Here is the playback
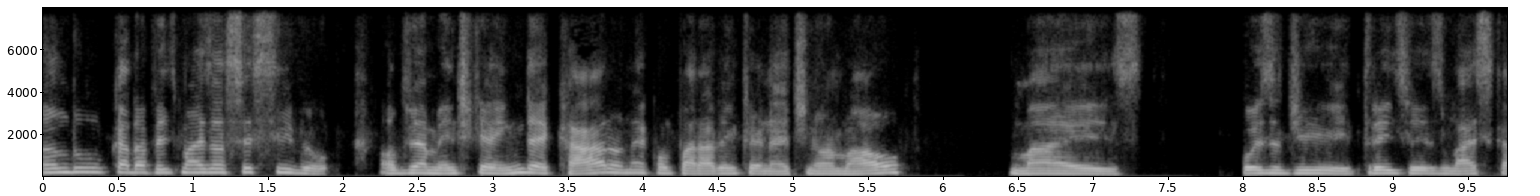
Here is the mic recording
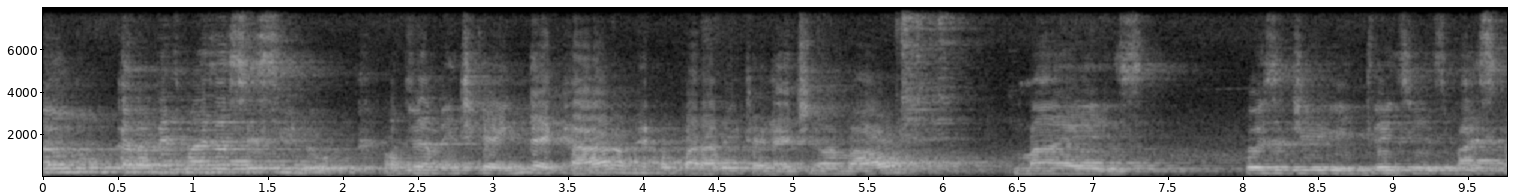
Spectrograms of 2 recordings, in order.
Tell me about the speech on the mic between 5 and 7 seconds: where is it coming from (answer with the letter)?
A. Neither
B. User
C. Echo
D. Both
C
